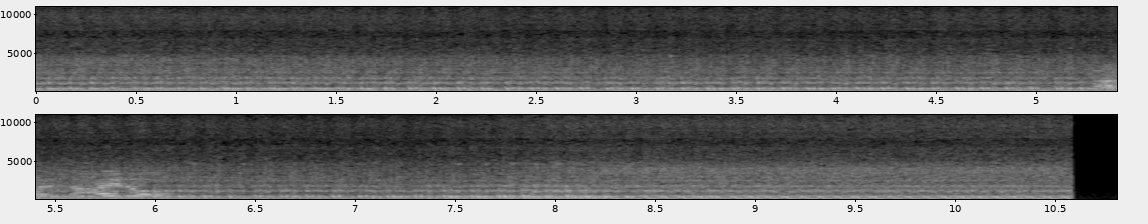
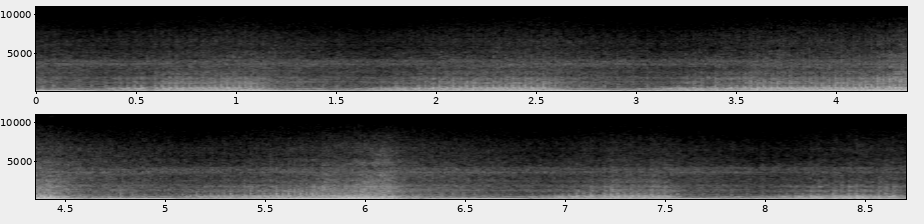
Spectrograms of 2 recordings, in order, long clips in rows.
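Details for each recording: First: 1974 Alfa Romeo GTV 2000, built 2.0L, after dual Dellorto carbs drained of bad gas, blasted with brake cleaner and reassembled; still on 1997 oil: steady even idle, constant low pulse, no stumbling or hunting; normal idle. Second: 1974 Alfa Romeo GTV 2000, built 2.0L with dual Dellorto carbs, long sitting, first start on fresh fuel: revs surge and sag about every two seconds, no idle; owner suspects carbs full of junk.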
